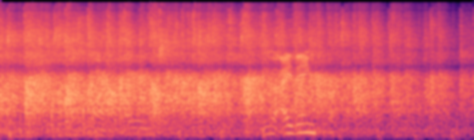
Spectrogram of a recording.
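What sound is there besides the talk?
audience applause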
